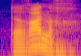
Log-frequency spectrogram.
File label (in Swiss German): "ranner", alsace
